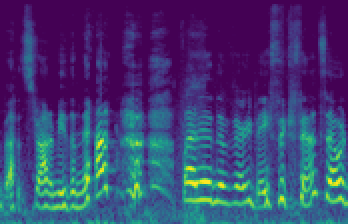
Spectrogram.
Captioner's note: laughs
